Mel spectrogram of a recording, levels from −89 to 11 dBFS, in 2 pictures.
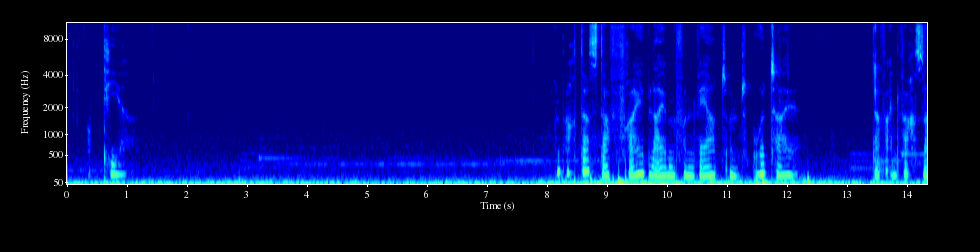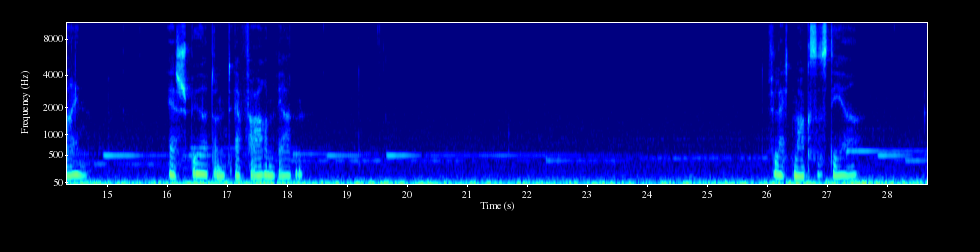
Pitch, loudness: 145 Hz, -48 LUFS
